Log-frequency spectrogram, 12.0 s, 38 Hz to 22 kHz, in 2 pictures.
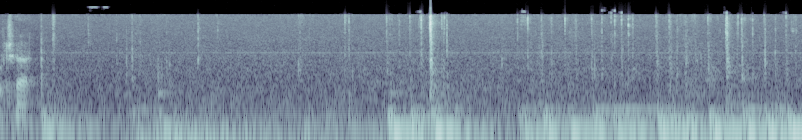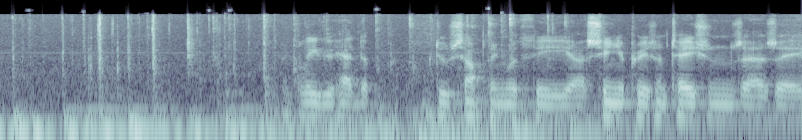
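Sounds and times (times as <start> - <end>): laptop keyboard typing: 0.3 - 1.6, 2.6 - 10.4.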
